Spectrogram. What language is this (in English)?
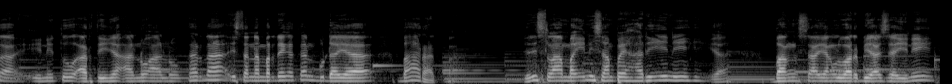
Indonesian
